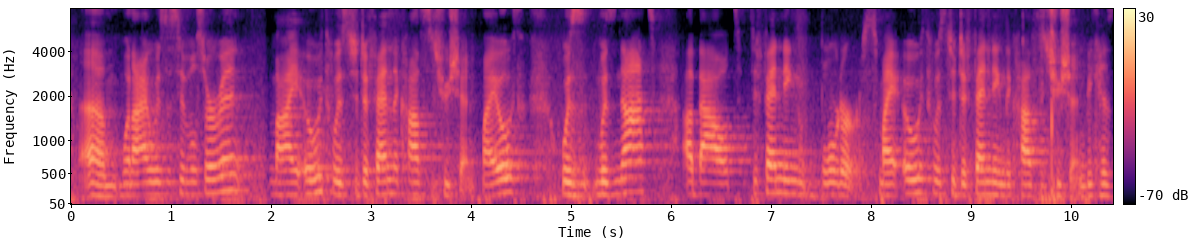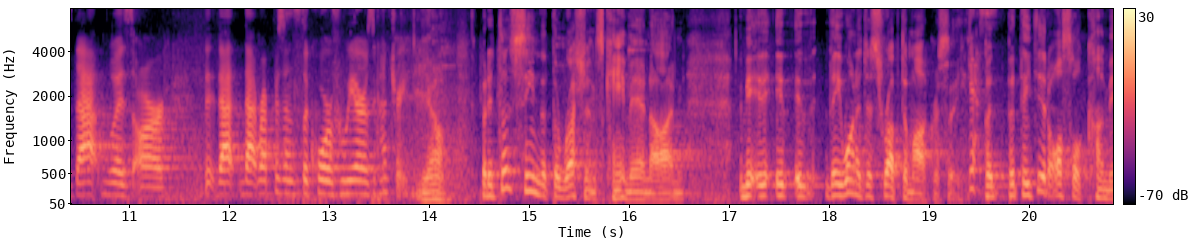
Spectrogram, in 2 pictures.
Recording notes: Recorded live at the National Press Club.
